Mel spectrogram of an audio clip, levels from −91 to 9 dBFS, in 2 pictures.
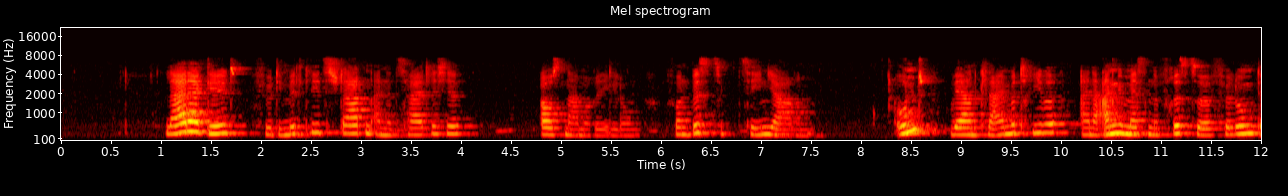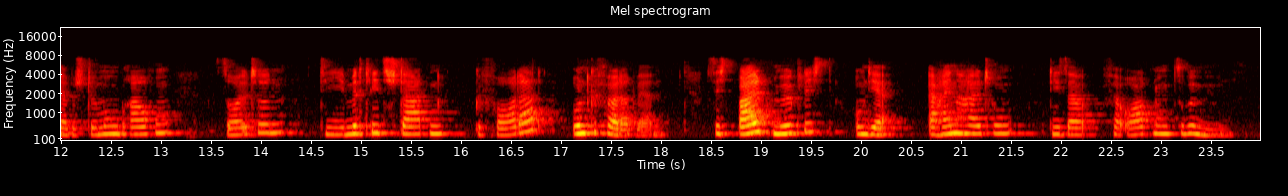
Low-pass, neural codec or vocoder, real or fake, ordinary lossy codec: none; none; real; none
